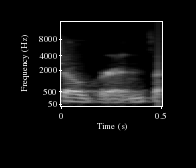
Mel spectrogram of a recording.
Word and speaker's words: Sjogren's: but it's pronounced Sjogren's, like TV show grins, G-R-I-N-S.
